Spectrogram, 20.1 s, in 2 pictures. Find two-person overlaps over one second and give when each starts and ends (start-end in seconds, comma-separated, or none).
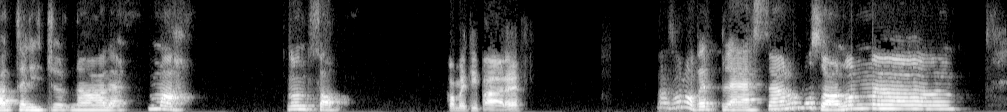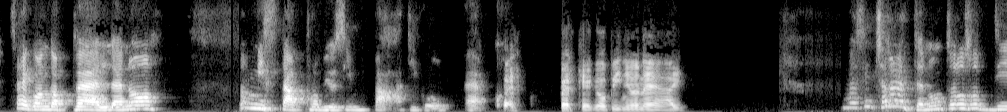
none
